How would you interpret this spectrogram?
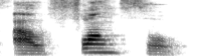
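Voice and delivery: Alfonso with a th for the s; Castilian Alfonso. Shown as a demonstration. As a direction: say Alfonso the Spain way. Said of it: "In Spain, however".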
